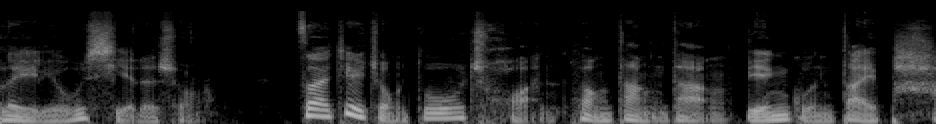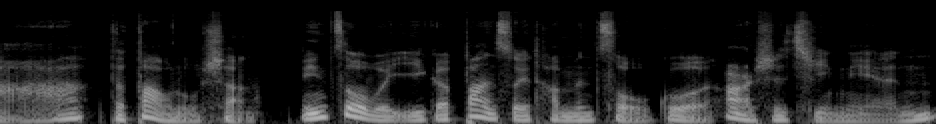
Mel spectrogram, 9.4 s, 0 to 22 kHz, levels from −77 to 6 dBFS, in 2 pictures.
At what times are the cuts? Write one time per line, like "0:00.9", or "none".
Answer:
0:02.8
